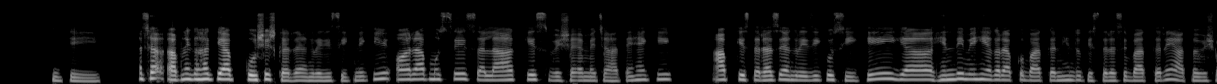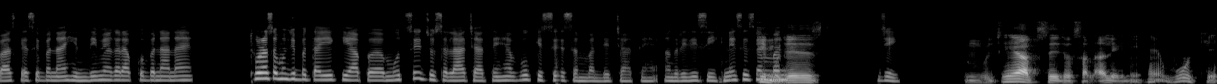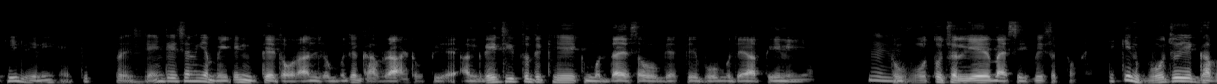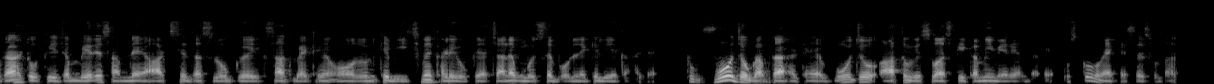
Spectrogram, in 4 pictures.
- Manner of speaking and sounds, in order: tapping; in English: "प्रेज़ेंटेशन"; other background noise
- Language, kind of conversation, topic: Hindi, advice, प्रेज़ेंटेशन या मीटिंग से पहले आपको इतनी घबराहट और आत्मविश्वास की कमी क्यों महसूस होती है?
